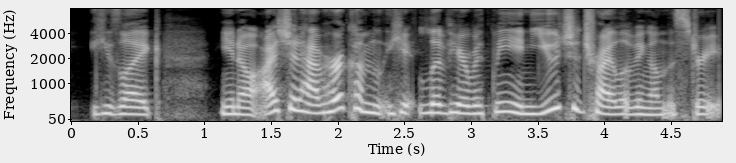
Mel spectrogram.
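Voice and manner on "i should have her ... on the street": usual speaking voice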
